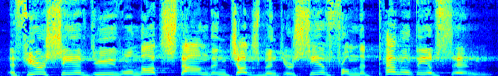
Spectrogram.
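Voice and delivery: high-pitched, emphatic pulpit assurance; driving sermon delivery, pitched well up; forceful preaching. Real, not acted. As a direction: proclaim it to the congregation with conviction.

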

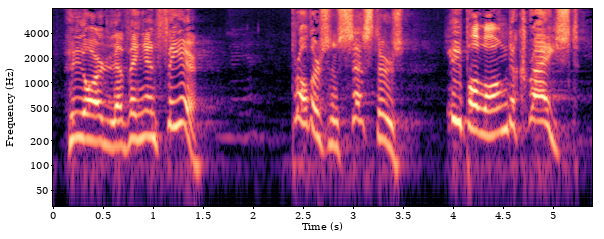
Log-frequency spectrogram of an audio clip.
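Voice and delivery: high, loud, ringing preacher's cry; preaching at full force. Real, not acted. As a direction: preach it out to the whole hall.

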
